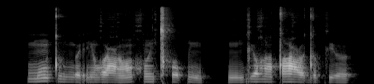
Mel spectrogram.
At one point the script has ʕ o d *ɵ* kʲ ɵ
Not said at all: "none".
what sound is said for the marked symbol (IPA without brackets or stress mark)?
o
